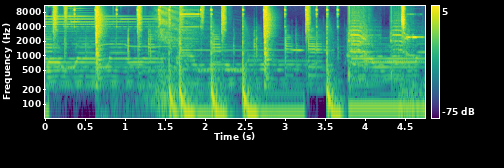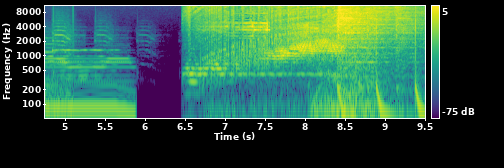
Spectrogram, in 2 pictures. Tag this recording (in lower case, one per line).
music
